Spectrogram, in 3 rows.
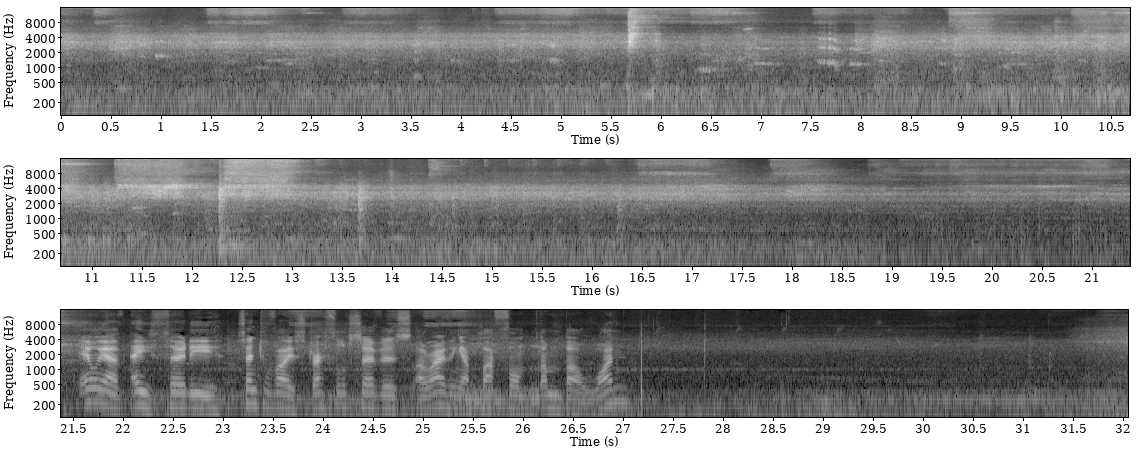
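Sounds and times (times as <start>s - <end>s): train wagons rumbling on rails: 0.0s - 32.0s
wheels clacking over rail joints: 3.5s - 16.5s.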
